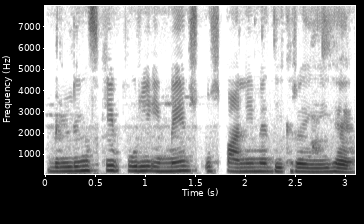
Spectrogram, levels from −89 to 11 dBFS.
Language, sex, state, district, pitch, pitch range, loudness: Hindi, female, Maharashtra, Mumbai Suburban, 200 Hz, 190-215 Hz, -14 LUFS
